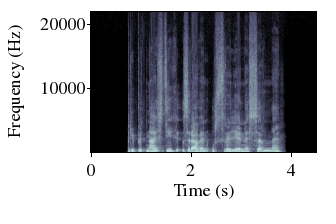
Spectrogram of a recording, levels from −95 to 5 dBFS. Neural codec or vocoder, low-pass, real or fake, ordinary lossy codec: none; none; real; none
